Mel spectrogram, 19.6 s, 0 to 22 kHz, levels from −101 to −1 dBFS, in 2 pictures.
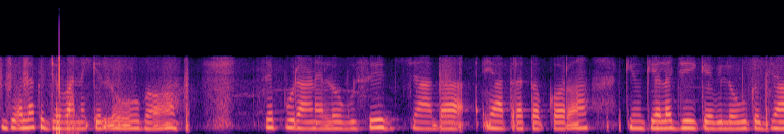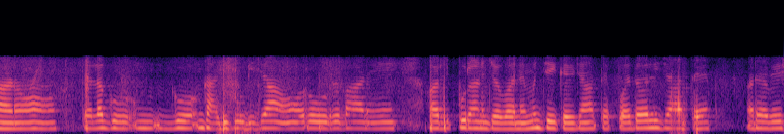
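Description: Pops and short rough, crackly bursts with brief jumps in level break into the speech at 0.66 to 1.01 s, 12.50 to 13.05 s and 18.18 to 18.55 s. These are bit errors on an ADPCM link. A small share of bits, around one percent or less, were flipped. Each wrong bit knocks the decoder's step size and prediction off course, so the damage rings on briefly. The narrow 150 Hz to 3.7 kHz band fits 32 kbit/s G.726 ADPCM.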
